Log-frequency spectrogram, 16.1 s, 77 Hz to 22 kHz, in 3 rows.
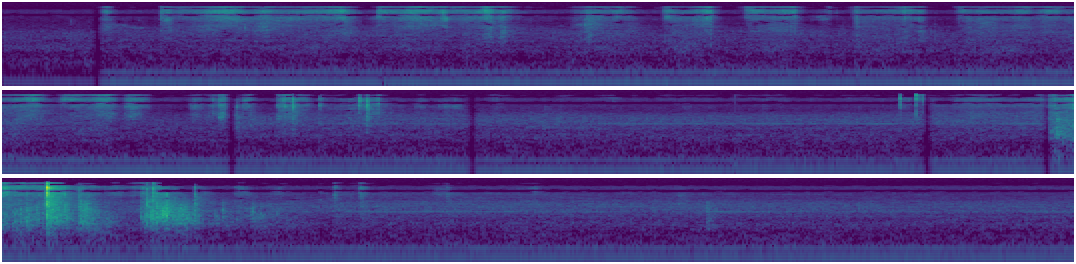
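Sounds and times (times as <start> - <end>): low electrical hum: 0.0 - 16.0
brush swishing on paper: 0.7 - 7.2.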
